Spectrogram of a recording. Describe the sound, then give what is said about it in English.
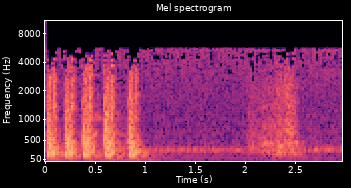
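Five loud, heavy knocks on a door in a quick, even rhythm, followed by a pause and a fainter, muffled shuffling sound. No one speaks. “Official business, I tell you, so open up in there. Open up, do you hear me? Open up!”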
